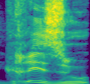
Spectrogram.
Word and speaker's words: Grézou: Je l'ai mal prononcé toute la semaine, mais c'est Grezou qu'on accueille en direct sur Ado Fun Web Radio.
